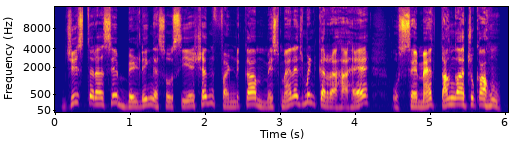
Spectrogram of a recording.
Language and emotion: Hindi, angry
